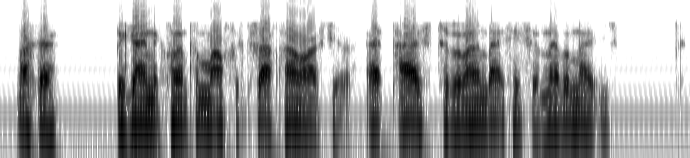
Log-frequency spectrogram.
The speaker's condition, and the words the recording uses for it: Oral cancer. I'm an oral cancer survivor, and I can't speak real plain.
